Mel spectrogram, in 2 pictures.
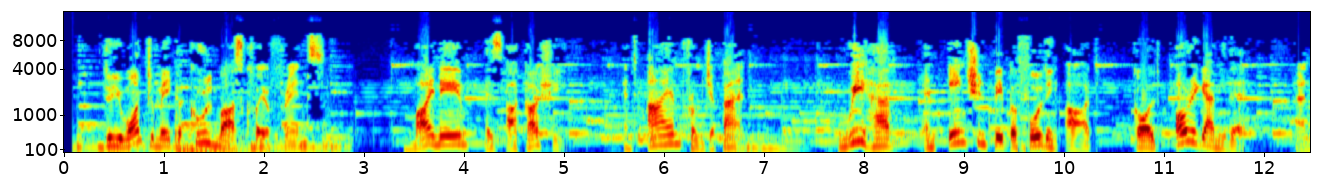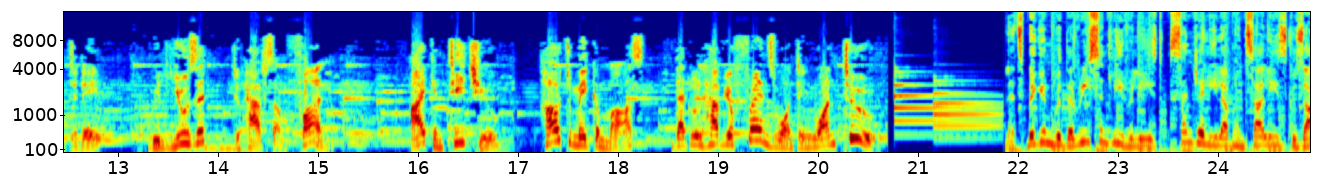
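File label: English Indian Male BOY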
